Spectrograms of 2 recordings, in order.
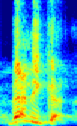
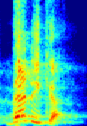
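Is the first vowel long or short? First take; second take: short; short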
